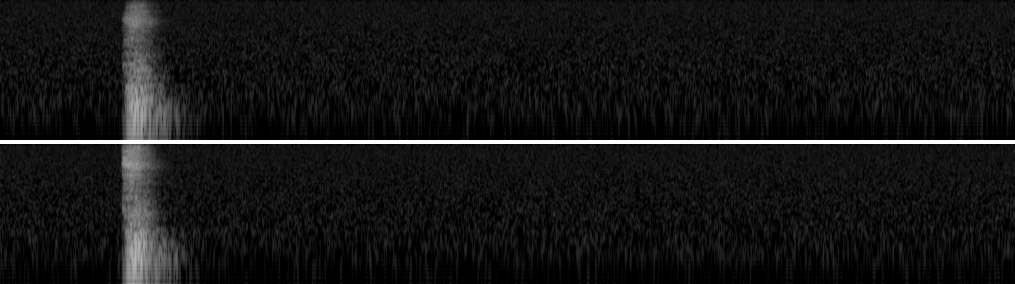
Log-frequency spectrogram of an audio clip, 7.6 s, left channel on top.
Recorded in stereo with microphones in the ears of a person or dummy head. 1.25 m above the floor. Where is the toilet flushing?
No toilet flushing in this recording.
